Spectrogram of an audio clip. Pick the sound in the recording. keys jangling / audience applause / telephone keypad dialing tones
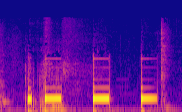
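telephone keypad dialing tones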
